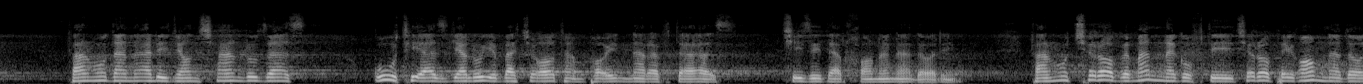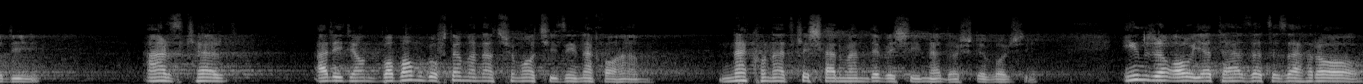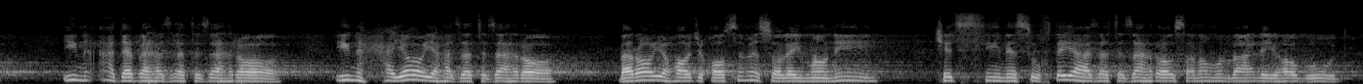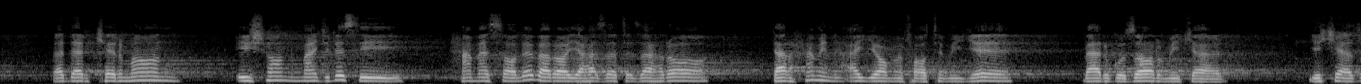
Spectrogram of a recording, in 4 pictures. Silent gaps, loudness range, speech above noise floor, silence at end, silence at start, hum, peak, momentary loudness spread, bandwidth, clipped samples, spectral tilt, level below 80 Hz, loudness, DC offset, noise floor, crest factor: none; 4 LU; 29 dB; 0 s; 0 s; none; -4 dBFS; 13 LU; 11.5 kHz; under 0.1%; -6.5 dB/octave; -62 dBFS; -24 LUFS; under 0.1%; -53 dBFS; 20 dB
